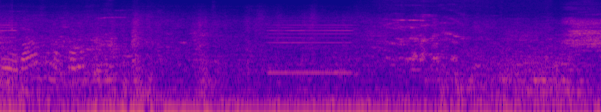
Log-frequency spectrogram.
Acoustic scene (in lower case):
bus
